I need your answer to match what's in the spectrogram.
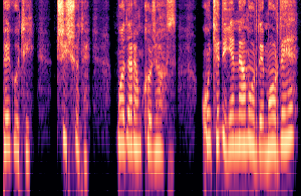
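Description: A panicky young boy from an audiobook tale, put on by a male narrator, his voice pushed up very high and pleading. It sounds strained and urgent. The recording is close and dry, with no room sound. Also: steady tone, darkish tone, dry recording. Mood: panicked.

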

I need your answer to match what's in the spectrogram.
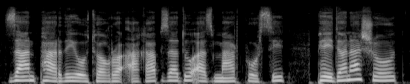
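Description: A man reading a short story aloud in a calm, even narrating voice. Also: fairly high pitch, clean tone, no room sound, studio quality.

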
